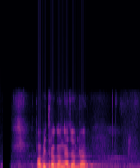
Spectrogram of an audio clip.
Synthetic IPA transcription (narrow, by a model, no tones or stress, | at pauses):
pʌbit̪rʌɡʌŋɡad͡zʌlrʌ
